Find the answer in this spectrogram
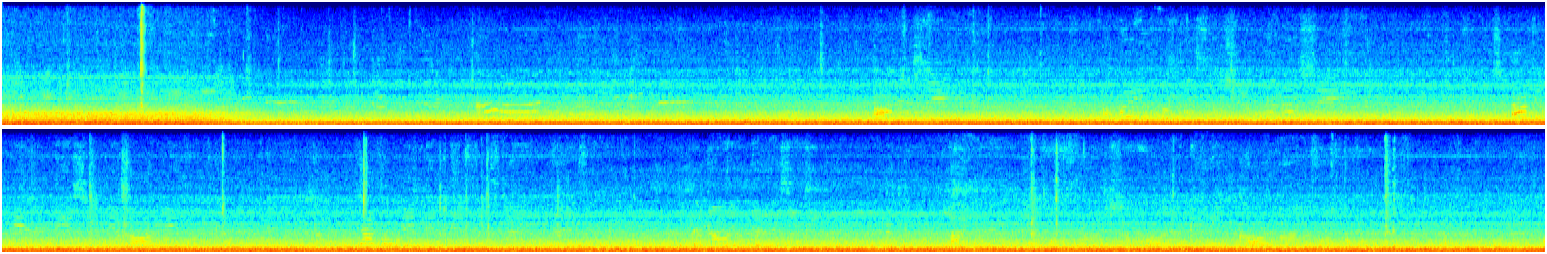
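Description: Steady jet airliner cabin noise heard from a window seat: the low rumble of the engines and the airflow over the fuselage, easing slightly about two seconds in.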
